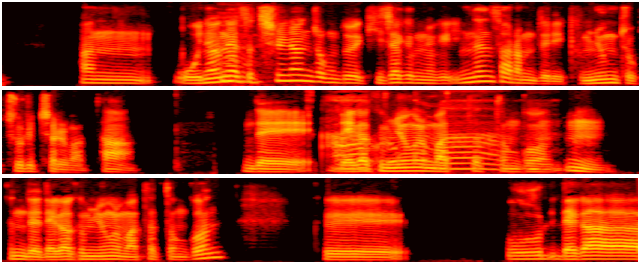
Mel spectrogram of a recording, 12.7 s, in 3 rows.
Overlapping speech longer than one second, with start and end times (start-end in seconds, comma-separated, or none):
6.3-8.0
